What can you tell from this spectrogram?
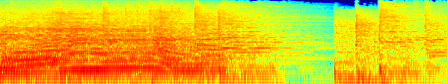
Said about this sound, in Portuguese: engata a primeira e acelera!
